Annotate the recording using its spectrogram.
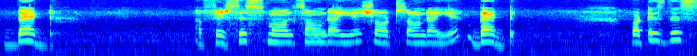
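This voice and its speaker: A young woman teacher with an Indian English accent draws out every word very slowly in a sing-song voice for small children. Her voice has a gravelly, creaky edge, and a faint hiss of noise sits behind it. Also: on the high side. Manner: slow, sing-song drawn-out words with frequent questions. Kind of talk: phonics lesson for young children.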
